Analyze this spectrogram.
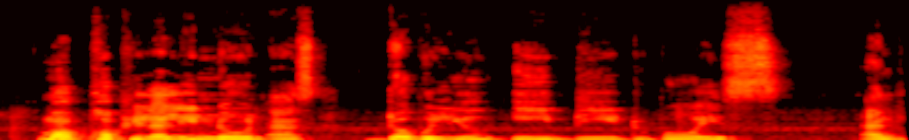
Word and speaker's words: Du Bois: Legend William Edward burgert Du Bois more popularly known as W.E.B Du Bois and yes Du Bois not DuBois and being faithful to the way he pronounced his name W E B Du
